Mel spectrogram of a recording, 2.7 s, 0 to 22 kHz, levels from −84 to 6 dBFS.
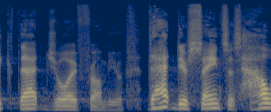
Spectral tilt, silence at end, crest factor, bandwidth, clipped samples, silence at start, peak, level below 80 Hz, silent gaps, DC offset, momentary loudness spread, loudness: -4 dB/octave; 0 s; 22 dB; 19 kHz; under 0.1%; 0.05 s; -4 dBFS; -74 dBFS; none; under 0.1%; 12 LU; -27 LUFS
